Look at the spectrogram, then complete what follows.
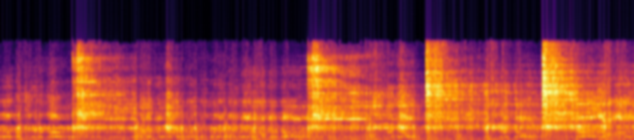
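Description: Loud dance music played through a large outdoor DJ sound system, with heavy, steady bass and a few sharp cymbal-like hits.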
